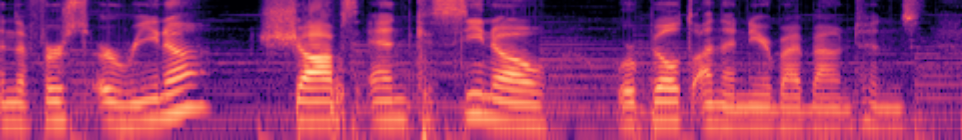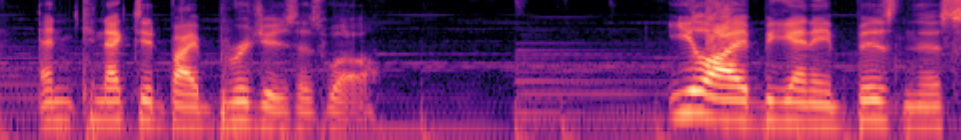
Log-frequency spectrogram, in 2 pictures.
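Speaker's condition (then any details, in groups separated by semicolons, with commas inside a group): No condition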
